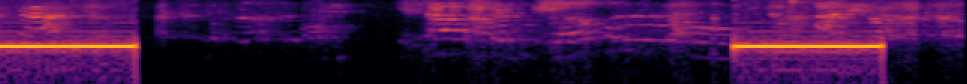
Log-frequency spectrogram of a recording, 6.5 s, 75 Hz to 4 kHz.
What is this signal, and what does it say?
Ringback tone (China, 450 Hz), with speech.
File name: out- -2002- - - .34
